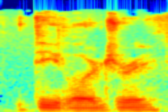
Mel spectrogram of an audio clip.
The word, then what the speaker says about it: Dlorgere: Delorgere. – And spell it for people. – D-L-O-R-G-E-R-E.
